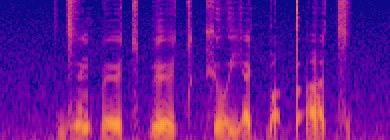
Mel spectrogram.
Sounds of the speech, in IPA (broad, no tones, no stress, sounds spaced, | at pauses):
d͡z æ̃ k͡p øː t͡s ɓ øː t͡s t͡ʃ o j æ k͡p ɑ̰ qʼ æ t͡s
